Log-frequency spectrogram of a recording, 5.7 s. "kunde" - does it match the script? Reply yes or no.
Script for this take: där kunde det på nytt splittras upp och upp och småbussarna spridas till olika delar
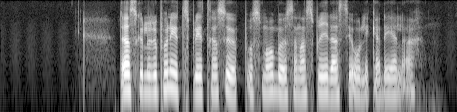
no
